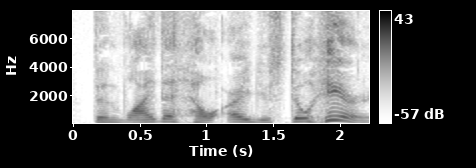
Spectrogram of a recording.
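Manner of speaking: very loud, slow, forceful demand; furious yell. Acted. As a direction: hammer each word. Gilda furious.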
